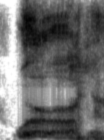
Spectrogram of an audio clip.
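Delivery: very high-pitched, gravelly superhero voice.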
